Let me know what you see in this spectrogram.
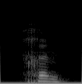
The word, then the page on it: gomme: /ɡɔm/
